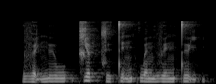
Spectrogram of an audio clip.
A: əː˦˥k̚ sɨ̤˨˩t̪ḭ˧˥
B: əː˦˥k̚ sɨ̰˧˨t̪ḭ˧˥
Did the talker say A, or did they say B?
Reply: A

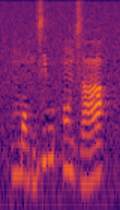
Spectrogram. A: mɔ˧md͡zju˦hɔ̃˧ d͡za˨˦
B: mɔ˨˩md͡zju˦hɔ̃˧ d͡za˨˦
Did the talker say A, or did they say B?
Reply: B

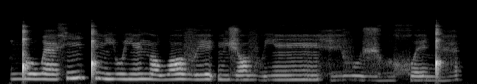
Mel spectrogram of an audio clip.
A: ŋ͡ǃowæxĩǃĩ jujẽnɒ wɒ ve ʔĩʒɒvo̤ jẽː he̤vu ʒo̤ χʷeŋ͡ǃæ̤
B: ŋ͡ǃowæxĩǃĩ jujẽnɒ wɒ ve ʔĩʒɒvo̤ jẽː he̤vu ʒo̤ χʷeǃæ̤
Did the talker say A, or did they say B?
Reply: A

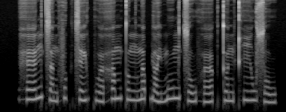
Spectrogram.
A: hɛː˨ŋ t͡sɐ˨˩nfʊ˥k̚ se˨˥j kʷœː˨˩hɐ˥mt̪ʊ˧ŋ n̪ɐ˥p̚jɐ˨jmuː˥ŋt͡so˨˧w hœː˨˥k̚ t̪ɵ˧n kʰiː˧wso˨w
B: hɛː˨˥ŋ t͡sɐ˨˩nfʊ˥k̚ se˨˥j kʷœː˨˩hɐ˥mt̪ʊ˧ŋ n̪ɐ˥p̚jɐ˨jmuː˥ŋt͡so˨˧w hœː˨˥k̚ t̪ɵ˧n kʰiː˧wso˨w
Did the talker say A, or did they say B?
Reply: B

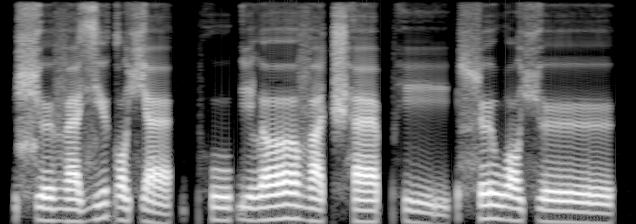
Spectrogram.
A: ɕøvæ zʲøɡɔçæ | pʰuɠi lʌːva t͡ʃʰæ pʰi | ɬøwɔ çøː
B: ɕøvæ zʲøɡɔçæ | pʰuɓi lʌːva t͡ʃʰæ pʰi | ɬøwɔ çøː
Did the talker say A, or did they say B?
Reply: A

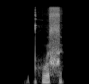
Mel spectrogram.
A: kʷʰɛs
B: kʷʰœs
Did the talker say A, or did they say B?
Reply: A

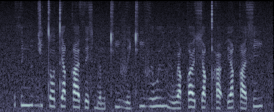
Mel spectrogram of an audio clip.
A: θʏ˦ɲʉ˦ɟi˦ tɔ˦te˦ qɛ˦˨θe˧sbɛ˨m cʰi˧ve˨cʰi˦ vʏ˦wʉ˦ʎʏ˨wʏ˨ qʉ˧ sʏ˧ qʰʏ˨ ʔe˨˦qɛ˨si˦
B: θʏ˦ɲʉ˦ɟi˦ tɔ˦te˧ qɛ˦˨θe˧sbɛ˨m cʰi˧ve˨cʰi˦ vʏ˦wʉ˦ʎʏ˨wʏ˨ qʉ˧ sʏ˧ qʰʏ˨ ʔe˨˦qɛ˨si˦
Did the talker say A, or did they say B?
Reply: A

